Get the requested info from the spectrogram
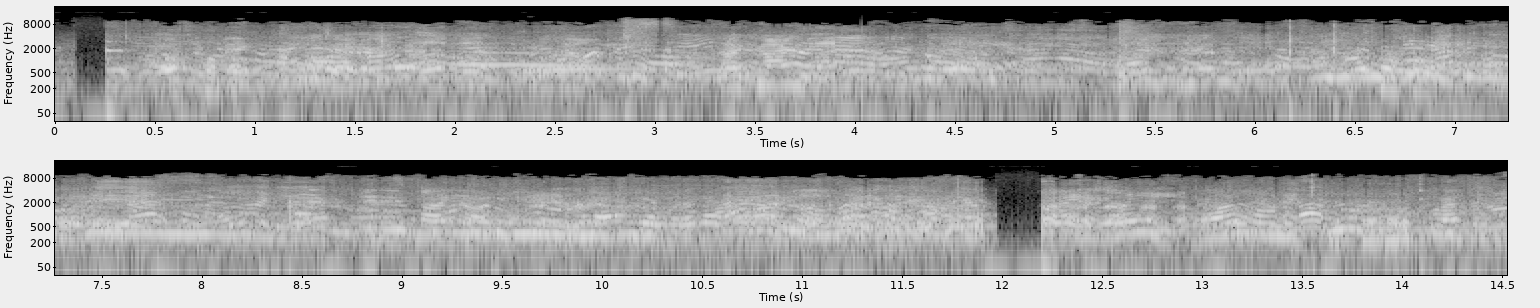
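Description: Several people talking over one another, an unbroken mix of chatter. The sound drops out briefly at the very start and again about twelve seconds in.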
